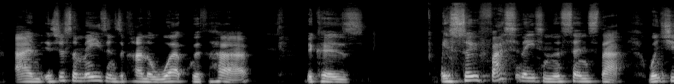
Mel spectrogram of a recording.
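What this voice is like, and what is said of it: Usual voice. Nothing is said of it.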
